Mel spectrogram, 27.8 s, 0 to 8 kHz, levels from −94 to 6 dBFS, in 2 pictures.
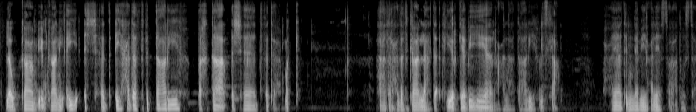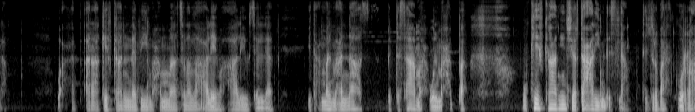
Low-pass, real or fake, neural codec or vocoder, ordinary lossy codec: none; real; none; none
